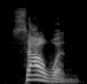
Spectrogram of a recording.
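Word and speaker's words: Samhain: quarter day with s sinan the uh the M there is silent it's pronounced sin and it is October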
